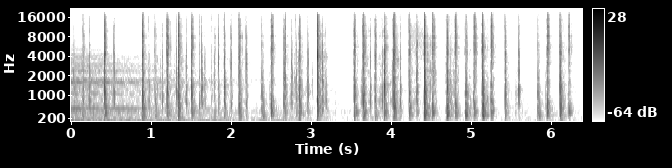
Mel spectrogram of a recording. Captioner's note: typing sound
